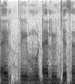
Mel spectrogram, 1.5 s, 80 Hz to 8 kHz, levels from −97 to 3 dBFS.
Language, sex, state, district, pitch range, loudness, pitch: Telugu, male, Andhra Pradesh, Anantapur, 115-120 Hz, -15 LUFS, 120 Hz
